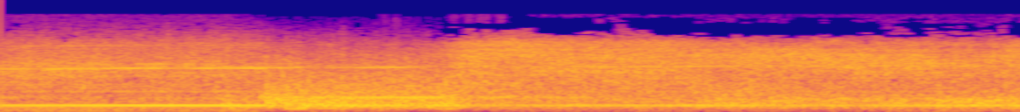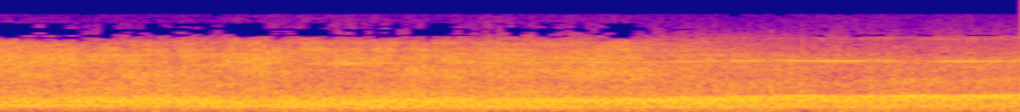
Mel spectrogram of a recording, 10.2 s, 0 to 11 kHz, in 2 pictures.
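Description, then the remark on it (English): A spaceship's rocket motors ignite after a countdown and a low steady hum, building into a loud, continuous roar that holds for several seconds with a slowly rising whine. No voices. “Stand by for firing. In 5 seconds. 4, 3, 2, 1. Contact!”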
